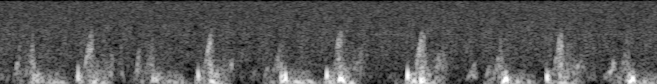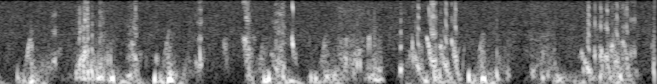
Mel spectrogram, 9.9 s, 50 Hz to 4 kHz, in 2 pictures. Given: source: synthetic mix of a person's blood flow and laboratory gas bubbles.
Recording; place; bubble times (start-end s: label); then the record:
Doppler ultrasound of blood flow; precordium
5.33-5.42 s: bubbles
5.49-5.84 s: bubbles
5.88-6.06 s: bubbles
6.10-6.15 s: bubbles
6.40-6.50 s: bubbles
6.62-6.67 s: bubbles
6.76-6.87 s: bubbles
6.92-7.21 s: bubbles
7.42-7.84 s: bubbles
7.92-8.43 s: bubbles
8.63-8.79 s: bubbles
8.91-9.10 s: bubbles
9.29-9.72 s: bubbles
9.82-9.86 s: bubbles
From the record:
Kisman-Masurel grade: 222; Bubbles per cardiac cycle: several, 3 to 8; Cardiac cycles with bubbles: 10 to 50%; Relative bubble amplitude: moderate (0.250 to 0.450); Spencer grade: 2 (many but less than half of the cardiac periods contain bubble signals, singularly or in groups); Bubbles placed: only in the low amplitude regions of the cardiac cycle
